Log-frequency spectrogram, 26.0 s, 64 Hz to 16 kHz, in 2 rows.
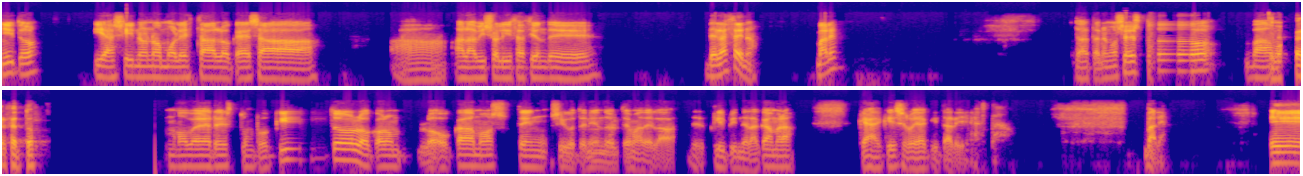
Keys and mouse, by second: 1.3 shift+middle click, 5.0 ctrl+Up, 6.1 ctrl+middle click, 6.5 click, 7.1 click, 7.9 shift+middle click, 12.0 right click, 13.9 click, 16.3 l, 23.8 click, 25.7 ctrl+middle click.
